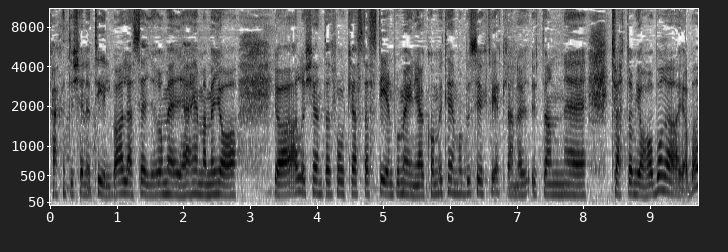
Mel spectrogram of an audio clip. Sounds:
speech

